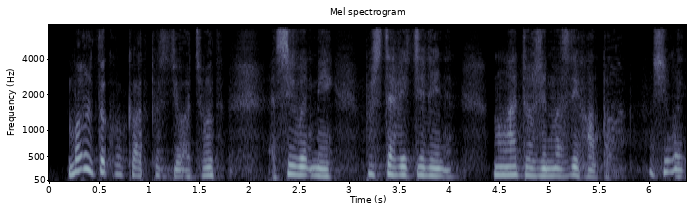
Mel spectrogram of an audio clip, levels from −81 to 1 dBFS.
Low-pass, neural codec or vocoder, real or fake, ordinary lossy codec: 7.2 kHz; codec, 16 kHz in and 24 kHz out, 0.4 kbps, LongCat-Audio-Codec, two codebook decoder; fake; none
